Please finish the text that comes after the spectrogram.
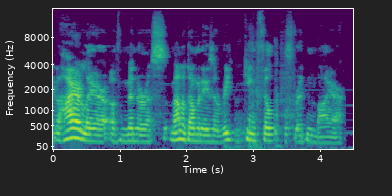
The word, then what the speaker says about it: Maladomini: Maladomini! Home of Big Slug! Right, how the fuck do you spell that one? Maladomini. Exactly as it sounds. M-A-L-A-D-O-M-I-N-E? Aye. Domini. Domini. Not Domine.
